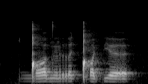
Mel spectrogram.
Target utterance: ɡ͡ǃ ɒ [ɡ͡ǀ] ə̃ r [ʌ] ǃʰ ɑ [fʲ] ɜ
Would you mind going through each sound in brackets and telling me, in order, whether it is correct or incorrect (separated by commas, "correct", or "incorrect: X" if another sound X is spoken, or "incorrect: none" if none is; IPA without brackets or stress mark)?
incorrect: d, correct, incorrect: pʲ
